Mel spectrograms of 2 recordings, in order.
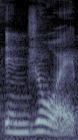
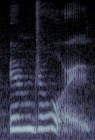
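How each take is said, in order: First: Said in the usual way. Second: Higher, mock bow delivery; bowing Enjoy with a mouthful. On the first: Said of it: "and he says". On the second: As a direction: imitate a waiter with a bow. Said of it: "but he kinda bows".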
